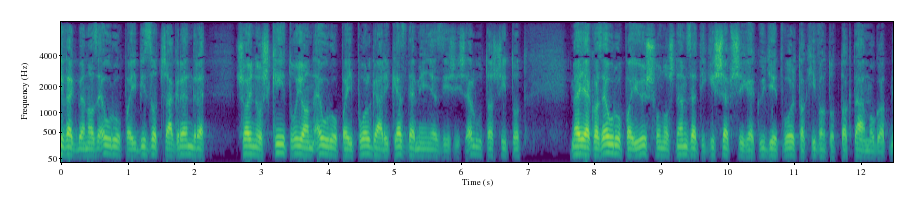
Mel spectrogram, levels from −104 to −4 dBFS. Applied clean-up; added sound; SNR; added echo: none; none; none; none.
